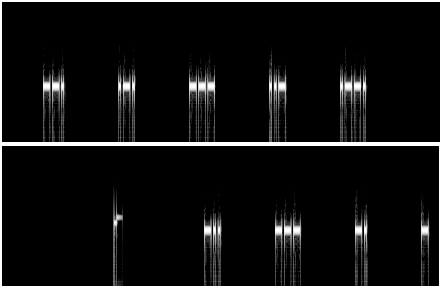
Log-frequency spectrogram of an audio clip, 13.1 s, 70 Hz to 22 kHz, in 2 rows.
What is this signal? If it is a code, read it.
Morse code, heard as a keyed tone, about 36 wpm, spaced as for 10 wpm, 690 Hz. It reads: GROUP DONT
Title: 8x Character Spacing - Top 300 Words - 35wpm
